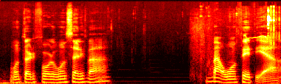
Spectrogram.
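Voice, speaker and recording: A man's relaxed tone at a fairly quick pace over background music. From Texas. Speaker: gaming YouTuber. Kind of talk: casual gameplay commentary. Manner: relaxed, casual.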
